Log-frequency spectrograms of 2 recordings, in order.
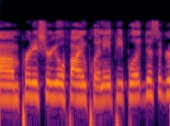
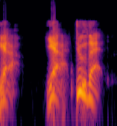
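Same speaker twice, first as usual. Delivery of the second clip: low, rough-edged, pressing voice; 4 semitones lower than usual. Imitating the promoter sitting in the back: imitating Vince McMahon screaming. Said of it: "you know he's screaming that".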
